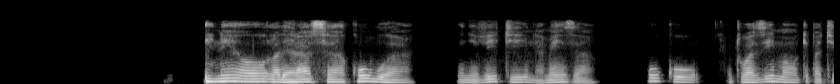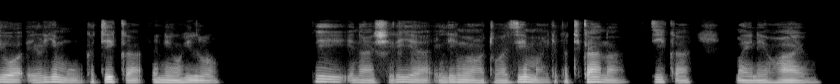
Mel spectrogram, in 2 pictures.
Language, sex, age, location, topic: Swahili, male, 25-35, Dar es Salaam, education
